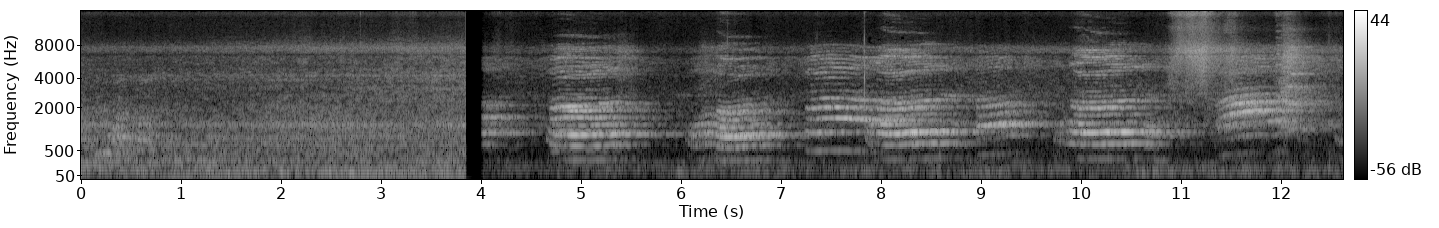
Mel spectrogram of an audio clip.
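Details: Female domestic cat in heat calling a male in mating season; after several seconds of rumbling background noise, a run of drawn-out harmonic meows follows, repeated about every second, ending with higher-pitched cries.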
